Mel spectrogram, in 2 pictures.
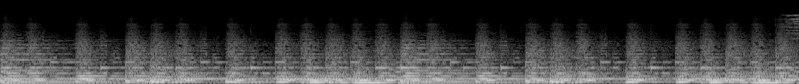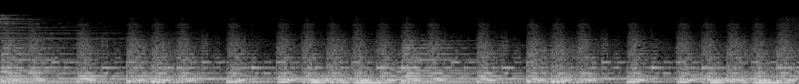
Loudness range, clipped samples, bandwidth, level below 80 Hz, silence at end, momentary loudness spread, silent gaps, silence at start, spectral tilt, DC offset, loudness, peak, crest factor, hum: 1 LU; under 0.1%; 11 kHz; -34 dBFS; 0 s; 5 LU; none; 0 s; -8.5 dB/octave; under 0.1%; -19 LUFS; -4 dBFS; 14 dB; none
